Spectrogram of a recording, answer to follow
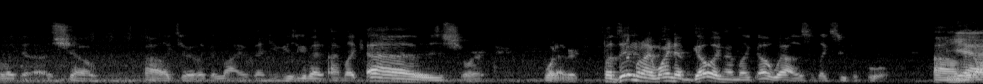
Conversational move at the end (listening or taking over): taking over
